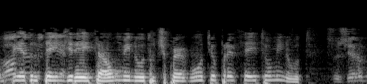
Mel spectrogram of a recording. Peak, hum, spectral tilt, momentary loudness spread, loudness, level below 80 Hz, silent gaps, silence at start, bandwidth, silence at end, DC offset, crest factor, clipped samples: -2 dBFS; none; -13 dB/octave; 11 LU; -15 LUFS; -34 dBFS; none; 0 s; 5.6 kHz; 0.05 s; under 0.1%; 14 dB; under 0.1%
